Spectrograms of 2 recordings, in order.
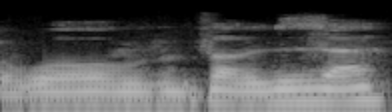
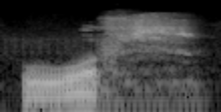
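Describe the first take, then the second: First: The word is said with an L sound. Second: The word is said without an L, like woofs. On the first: "I say wolves" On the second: "They say wolves"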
